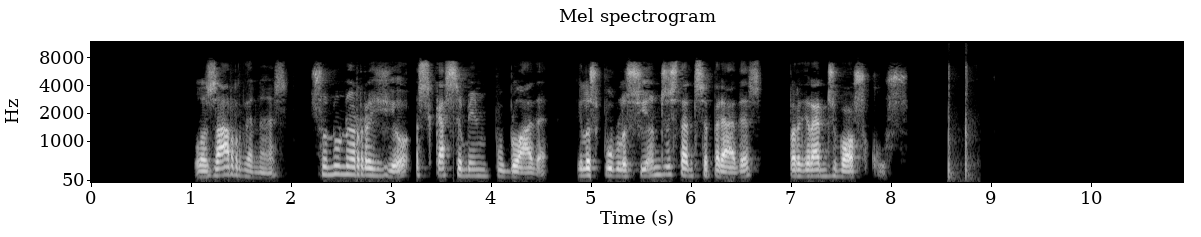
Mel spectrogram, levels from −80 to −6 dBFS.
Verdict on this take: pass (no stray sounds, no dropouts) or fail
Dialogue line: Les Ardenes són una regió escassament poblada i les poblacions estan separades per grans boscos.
fail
